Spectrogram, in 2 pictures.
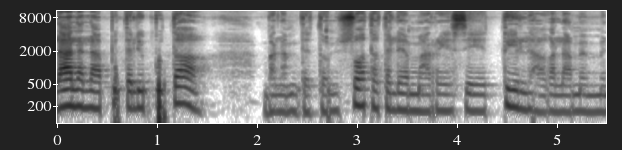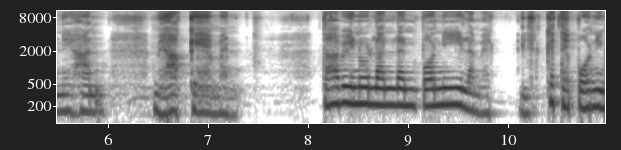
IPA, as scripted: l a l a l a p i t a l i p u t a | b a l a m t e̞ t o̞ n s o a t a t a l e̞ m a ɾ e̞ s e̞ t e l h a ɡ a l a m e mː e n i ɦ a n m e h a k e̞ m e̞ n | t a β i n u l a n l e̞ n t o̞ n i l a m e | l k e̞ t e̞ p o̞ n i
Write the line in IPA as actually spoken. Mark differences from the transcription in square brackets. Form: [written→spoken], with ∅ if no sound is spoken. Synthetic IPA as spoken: l a l a l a p i t a l i p u t a | b a l a m t e̞ t o̞ n s o a t a t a l e̞ m a ɾ e̞ s e̞ t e l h a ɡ a l a m e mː e n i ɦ a n m e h a k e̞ m e̞ n | t a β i n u l a n l e̞ n [t→p] o̞ n i l a m e | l k e̞ t e̞ p o̞ n i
